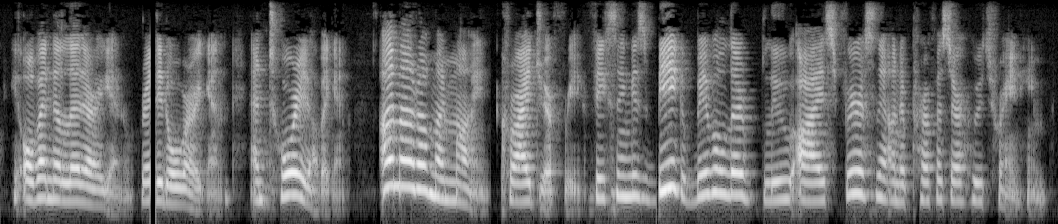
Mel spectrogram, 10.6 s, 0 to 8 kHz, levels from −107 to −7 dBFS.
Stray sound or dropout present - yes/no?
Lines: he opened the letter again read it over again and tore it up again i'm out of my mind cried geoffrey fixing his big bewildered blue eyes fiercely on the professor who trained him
yes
